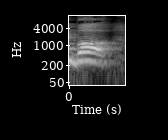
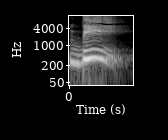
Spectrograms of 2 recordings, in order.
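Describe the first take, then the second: First: "ब" as the letter's sound, buh, not bee; phonic sound. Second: "बी" as the drawn-out alphabet name, bee; letter name. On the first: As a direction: sound out "ब" with an open short vowel, no ee. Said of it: "इसे बोला जाता है". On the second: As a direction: say "बी" with a long ee. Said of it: "आप तो ये बी बोलते हैं ना". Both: Shown as a demonstration.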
